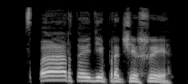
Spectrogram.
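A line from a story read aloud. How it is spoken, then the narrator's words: Group laughing loudly. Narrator (Russian): расхохотались остальные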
